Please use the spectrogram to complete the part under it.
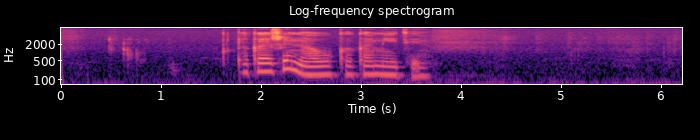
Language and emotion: Russian, sad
